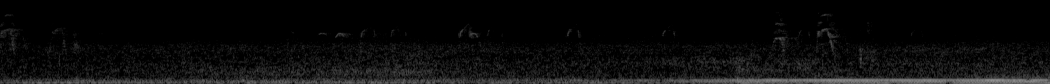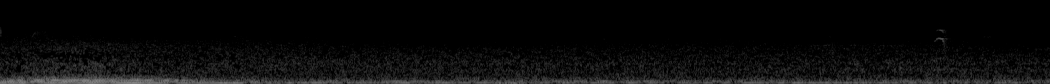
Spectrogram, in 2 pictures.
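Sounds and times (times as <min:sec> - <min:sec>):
small birds chirping: 0:00.0 - 0:01.4, 0:02.4 - 0:06.9, 0:07.5 - 0:09.4, 0:19.8 - 0:21.0
low steady engine hum: 0:00.0 - 0:21.0.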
